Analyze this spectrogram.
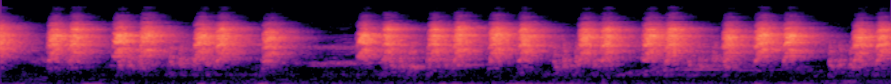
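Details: Busy sooty-headed bulbul used as a decoy for other bulbuls: grating, buzzy bursts in rapid clusters, a half-second pause near the middle, then the rasping series resumes steadily.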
